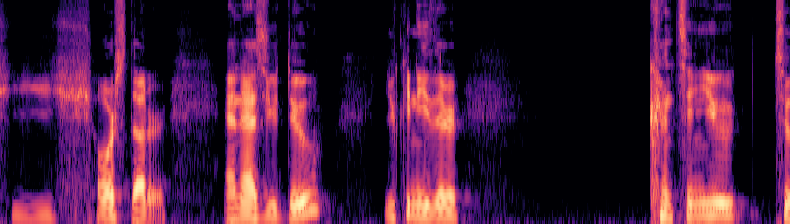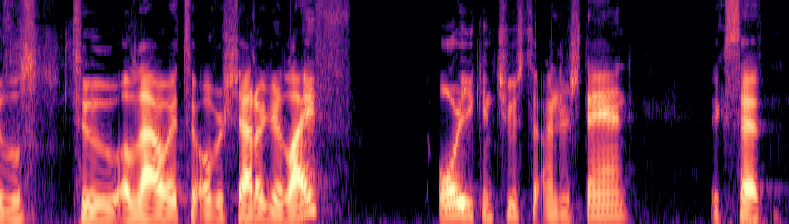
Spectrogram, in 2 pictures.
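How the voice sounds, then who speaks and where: A young man giving an earnest, deliberate talk on stage to a live audience. He stutters often, repeating sounds and words. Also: medium pitch, fairly bright tone, clean tone.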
